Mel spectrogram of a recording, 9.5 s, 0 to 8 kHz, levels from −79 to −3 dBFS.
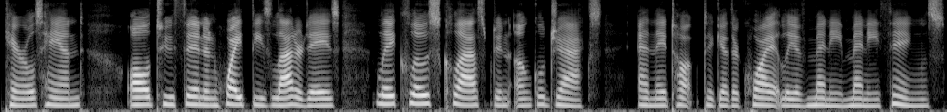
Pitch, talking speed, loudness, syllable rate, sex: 190 Hz, 160 wpm, -19 LUFS, 4.1 syllables/s, female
